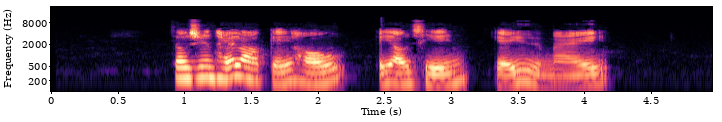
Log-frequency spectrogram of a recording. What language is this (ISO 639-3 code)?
yue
